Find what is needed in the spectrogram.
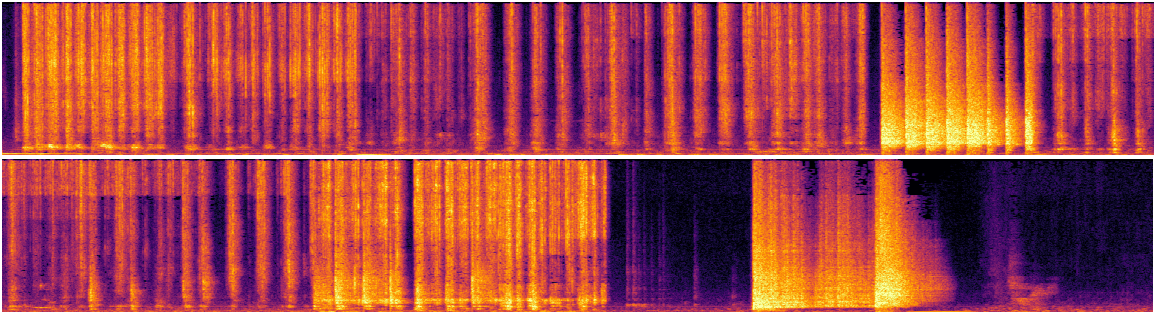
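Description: Hand wire brush scrubbing rust and caked dirt off a small rusty metal part: a rapid scratching of many short strokes, with three louder stretches of fast, continuous scrubbing.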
